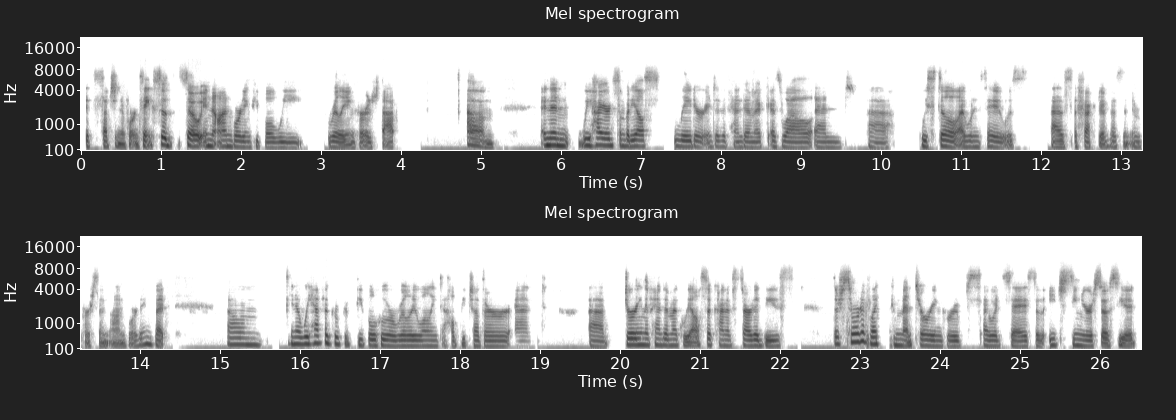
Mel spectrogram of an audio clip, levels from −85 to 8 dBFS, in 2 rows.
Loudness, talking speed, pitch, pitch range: -25 LUFS, 190 wpm, 160 Hz, 125-180 Hz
